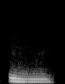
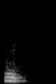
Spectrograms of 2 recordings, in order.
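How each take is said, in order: First: Long "mm", held out; long vowel. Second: Short "mm", kept brief; short vowel. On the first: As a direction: stretch "mm" into a sustained sound. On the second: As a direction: say "mm" as a quick sound. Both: Shown as a demonstration. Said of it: "that is the length of the pronunciation".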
